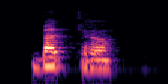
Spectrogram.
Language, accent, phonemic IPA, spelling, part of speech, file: French, Canada, /ba.tʁa/, battra, verb, LL-Q150 (fra)-battra.wav
- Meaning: third-person singular future of battre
